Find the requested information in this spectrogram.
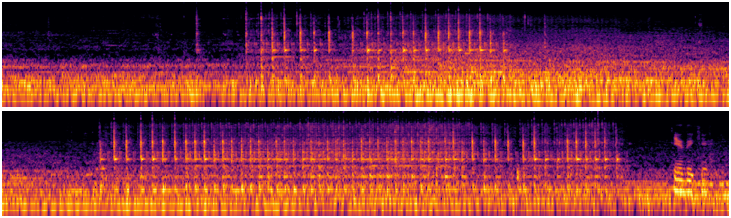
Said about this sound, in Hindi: अब कपड़ा पे हम ऐसे खाली चलाएंगे इसको,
